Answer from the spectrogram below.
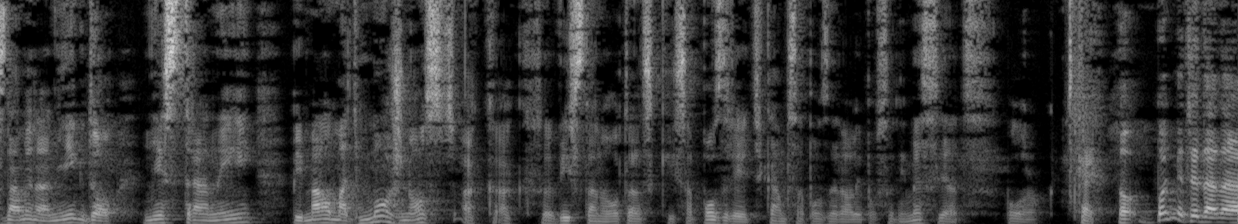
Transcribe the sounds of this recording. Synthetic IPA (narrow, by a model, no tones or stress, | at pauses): znamɛnaːɲɪɛɡd̪ɔɲɛst̪ɾaniː | b̥imalmaɟmɔʒnɔsca̰ka̰kʋist̪anuːɔt̪aːskisapɔzɾɪɛckamsapɔzɛɾalipɔslɛd̪niːmɛsɪat͡spɔlɾɔkkɛnɔpɔɟmɛt̪ɛd̪ana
